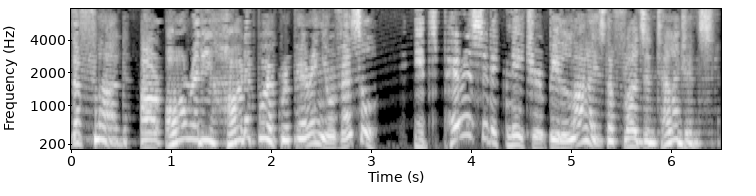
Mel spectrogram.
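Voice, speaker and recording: A man's voice: very high voice, sing-song, normal speed, vocal fry, dry recording, far from the mic, exaggerated voice. A man playing a prim, fussy, ancient robot monitor in a video game, speaking in a formal, precise, oddly cheery way with light robotic processing. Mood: clinical, pleased. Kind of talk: video game character acting.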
